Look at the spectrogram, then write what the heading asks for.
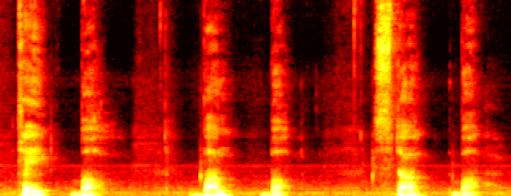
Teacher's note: the vowel sounds we hear in the final stable syllable is with a schwa sound. This is the sound that you hear between the B and the sound.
